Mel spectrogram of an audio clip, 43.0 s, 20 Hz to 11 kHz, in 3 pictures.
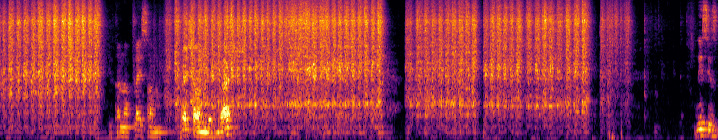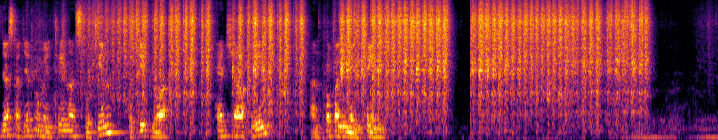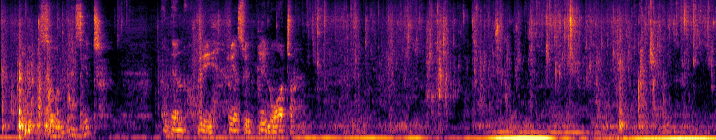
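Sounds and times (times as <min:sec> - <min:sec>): brush scrubbing shower head: 0:03.1 - 0:12.7, 0:15.0 - 0:27.4.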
